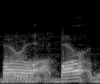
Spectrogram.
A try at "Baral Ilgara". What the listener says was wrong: Baral Ilgara, because it's an I. It's not an L.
